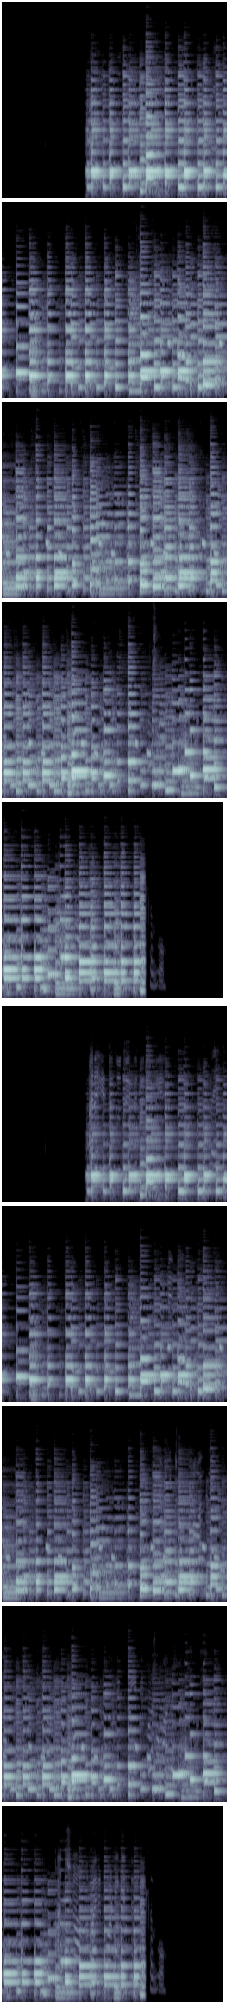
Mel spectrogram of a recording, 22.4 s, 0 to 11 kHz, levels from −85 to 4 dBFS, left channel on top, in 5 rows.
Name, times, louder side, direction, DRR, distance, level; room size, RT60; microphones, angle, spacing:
sound 1, 1.7-20.9, left 4 dB, 30° left, 0.4 m, -22 dB
voice 1, 1.7-3.4 7.8-8.5 12.1-13.7 15.6-16.5 16.8-16.9 19.1-21.3, right 4 dB, 65° right, 3.7 m, -46 dB
voice 2, 4.1-4.5 8.1-8.6 10.2-11.0 12.9-14.9 16.3-17.9, right 2 dB, 25° right, 5.7 m, -47 dB
sound 2, 7.2-8.2 8.5-9.3 9.6-10.2 10.6-11.3 11.7-12.4 12.7-13.4 13.7-14.4 14.8-15.5 15.8-16.6, left 5 dB, 75° left, 1.1 m, -36 dB
head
